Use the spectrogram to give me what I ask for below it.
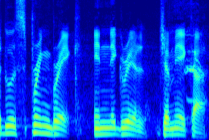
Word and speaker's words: Negril: Very, very, very good on the Negril. Because that could have been bad. – For a white boy like me, me have to say the L really hard. Really pronounce the L. – Negril.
